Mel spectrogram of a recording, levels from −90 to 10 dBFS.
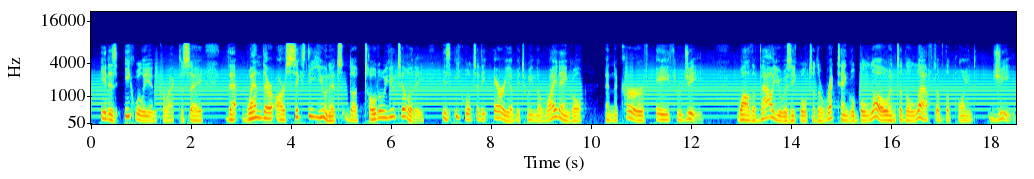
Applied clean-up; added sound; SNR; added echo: none; Trumpet; 18 dB; none.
